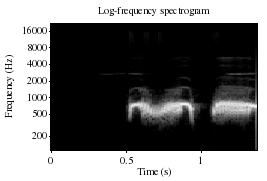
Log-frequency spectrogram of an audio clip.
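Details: Short burst of spotted dove cooing, used to stir a decoy bird to coo: a wavering coo and the start of a long steady coo, cut off abruptly.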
